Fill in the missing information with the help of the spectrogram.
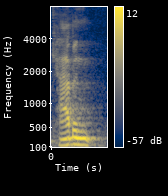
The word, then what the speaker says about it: KABN: Moving forward, we also have Cabin, and Cabin, K-A-B-N is how that's spelled, is launching an ERC-1400 equity token.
